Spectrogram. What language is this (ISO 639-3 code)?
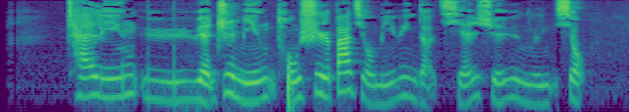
zho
